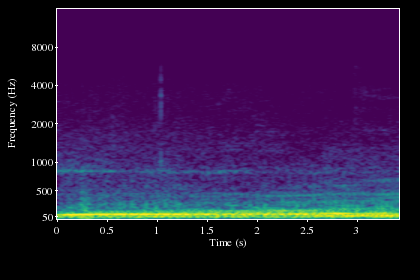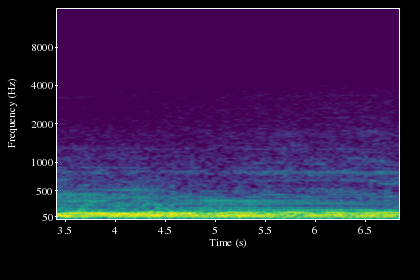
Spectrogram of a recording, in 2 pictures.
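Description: Lifted Jeep's engine idling, a steady low exhaust rumble.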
